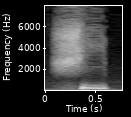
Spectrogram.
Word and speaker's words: Chypriote: She, remember this Y is pronounced like I, okay? Chypriote.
